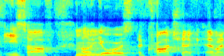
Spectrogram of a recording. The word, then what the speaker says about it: Krawcyzk: But it'd be pronounced Krawcyzk.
